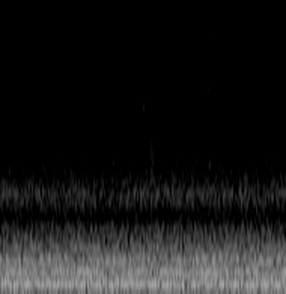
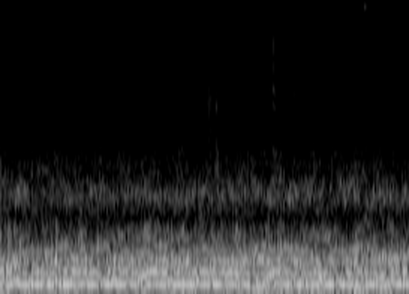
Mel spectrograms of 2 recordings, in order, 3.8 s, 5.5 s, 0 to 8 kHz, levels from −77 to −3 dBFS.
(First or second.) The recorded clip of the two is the first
